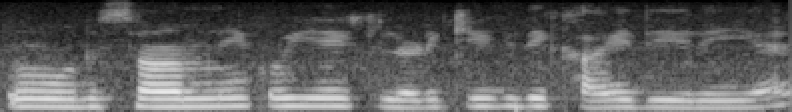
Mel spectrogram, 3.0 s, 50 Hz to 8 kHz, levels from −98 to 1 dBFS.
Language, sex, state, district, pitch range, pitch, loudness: Hindi, female, Haryana, Jhajjar, 190-215 Hz, 205 Hz, -18 LUFS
